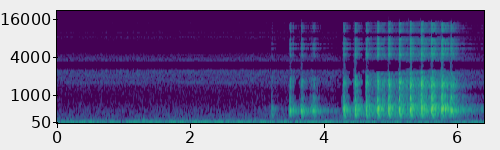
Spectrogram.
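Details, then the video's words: Male eastern dwarf tree frog, recorded without added sound effects, using different techniques for different calls: after about three quiet seconds, a few short nasal pulses, then a fast rasping train of croaks at roughly six per second, growing louder. "Different throats for different croaks?"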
